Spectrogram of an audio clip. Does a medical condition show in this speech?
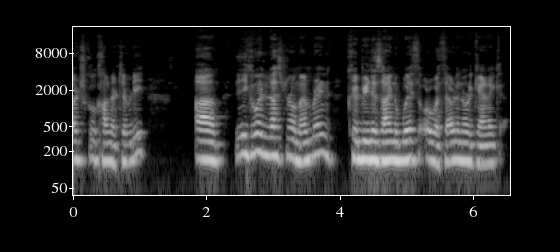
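Yes: spastic cerebral palsy.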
